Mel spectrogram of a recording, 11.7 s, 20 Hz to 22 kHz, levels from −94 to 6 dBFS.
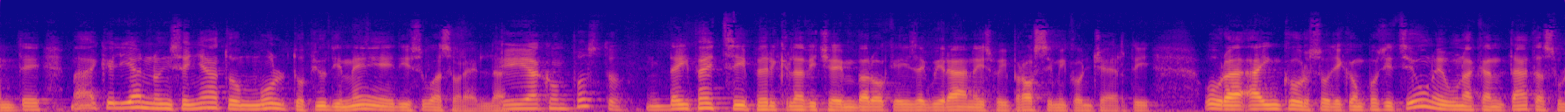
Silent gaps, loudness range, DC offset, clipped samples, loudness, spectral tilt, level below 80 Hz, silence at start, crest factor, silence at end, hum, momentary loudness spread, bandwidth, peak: none; 2 LU; under 0.1%; under 0.1%; -25 LUFS; -8.5 dB/octave; -50 dBFS; 0 s; 18 dB; 0 s; none; 10 LU; 9.2 kHz; -6 dBFS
